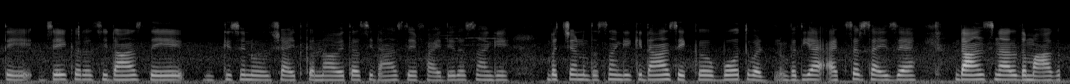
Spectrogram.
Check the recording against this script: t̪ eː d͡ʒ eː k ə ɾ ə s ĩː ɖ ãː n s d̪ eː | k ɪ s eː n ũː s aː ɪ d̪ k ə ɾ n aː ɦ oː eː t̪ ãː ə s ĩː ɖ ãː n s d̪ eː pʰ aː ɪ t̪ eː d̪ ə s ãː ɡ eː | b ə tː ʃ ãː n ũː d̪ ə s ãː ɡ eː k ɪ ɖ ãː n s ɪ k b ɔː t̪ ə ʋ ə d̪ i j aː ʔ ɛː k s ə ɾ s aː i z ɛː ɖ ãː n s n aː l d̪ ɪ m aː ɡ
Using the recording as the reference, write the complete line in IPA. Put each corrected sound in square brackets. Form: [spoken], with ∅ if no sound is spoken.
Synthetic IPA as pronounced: t̪ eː d͡ʒ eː k ə ɾ ə s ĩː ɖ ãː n s d̪ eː | k ɪ s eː n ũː [ʃ] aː ɪ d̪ k ə ɾ n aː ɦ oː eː t̪ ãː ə s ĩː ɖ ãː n s d̪ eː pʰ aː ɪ [d̪] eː d̪ ə s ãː ɡ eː | b ə tː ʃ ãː n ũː d̪ ə s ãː ɡ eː k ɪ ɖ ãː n s ɪ k b ɔː t̪ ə ʋ ə d̪ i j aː ʔ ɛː k s ə ɾ s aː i z ɛː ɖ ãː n s n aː l d̪ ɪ m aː ɡ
